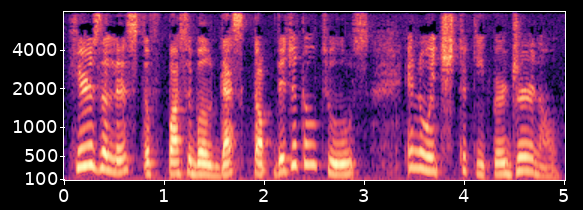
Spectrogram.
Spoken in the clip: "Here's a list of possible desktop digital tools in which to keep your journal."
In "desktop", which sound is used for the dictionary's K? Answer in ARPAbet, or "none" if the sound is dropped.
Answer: K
